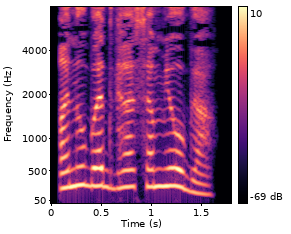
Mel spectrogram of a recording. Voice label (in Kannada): "ಅನಿಬದ್ಧ", Kannada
